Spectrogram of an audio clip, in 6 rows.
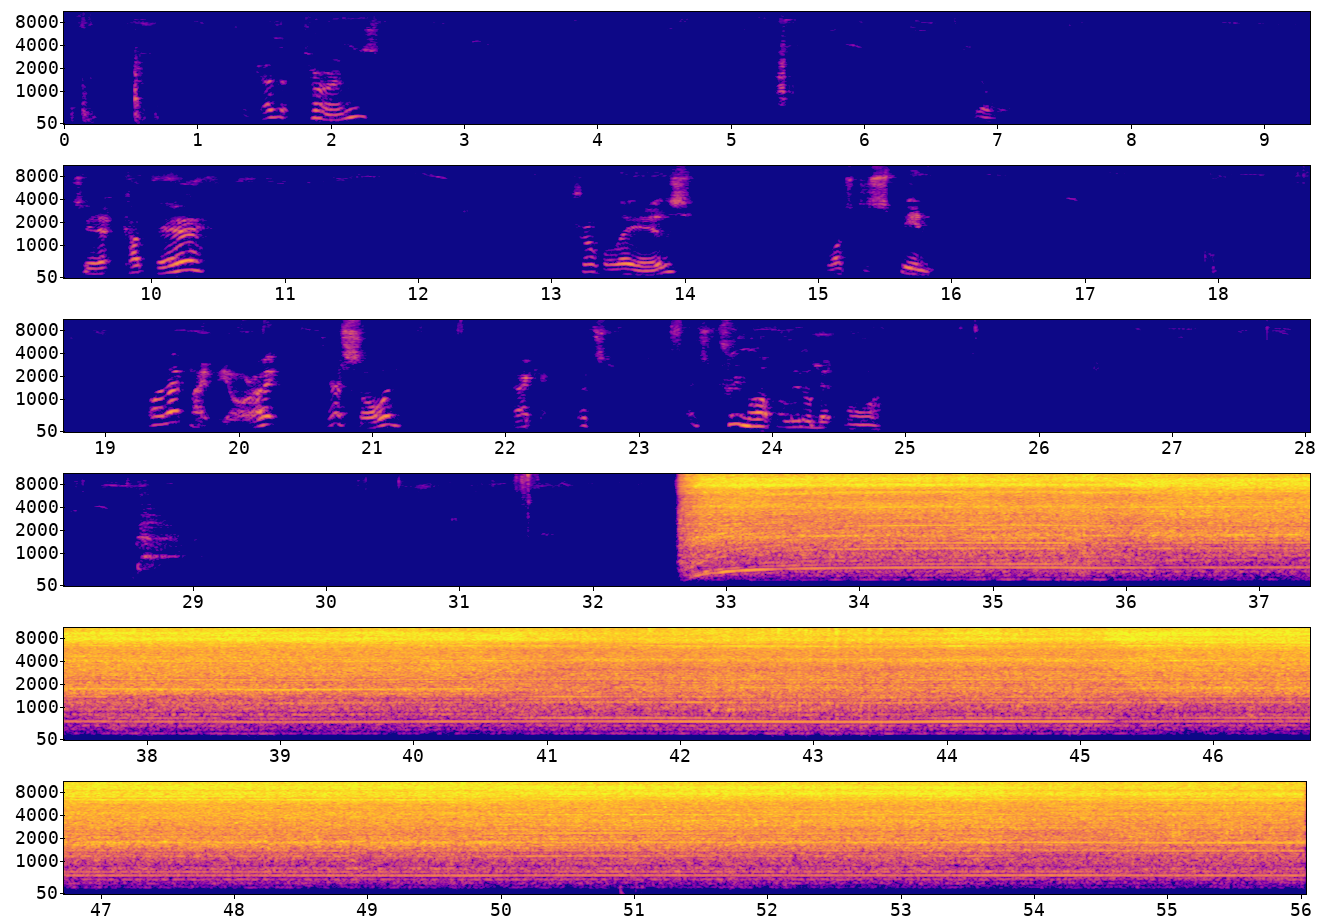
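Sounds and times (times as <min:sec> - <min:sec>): rotary tool whining: 0:32.7 - 0:56.0.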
